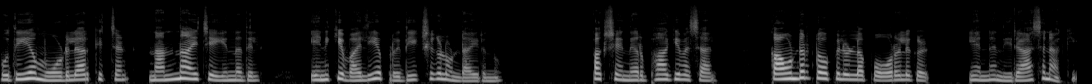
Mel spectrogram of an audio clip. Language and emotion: Malayalam, sad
